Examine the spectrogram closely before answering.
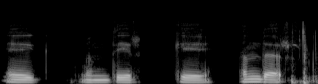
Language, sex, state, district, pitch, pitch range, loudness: Hindi, male, Uttar Pradesh, Muzaffarnagar, 105 Hz, 100-110 Hz, -26 LUFS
